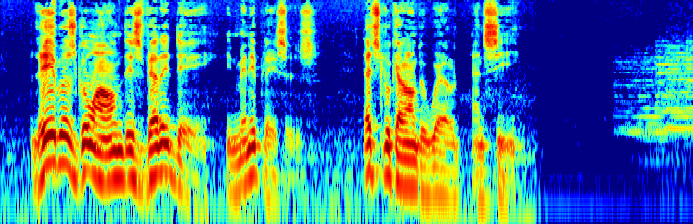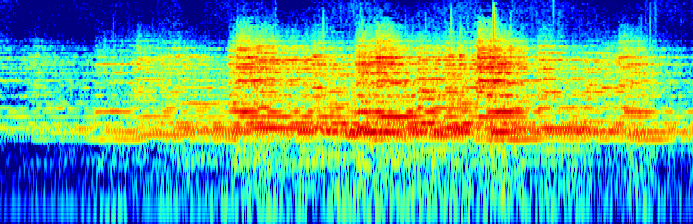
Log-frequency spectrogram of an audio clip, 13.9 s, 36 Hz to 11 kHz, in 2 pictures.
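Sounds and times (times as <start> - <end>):
speech: 0.3 - 5.3
church bells pealing: 6.2 - 13.8.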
